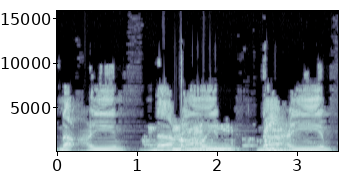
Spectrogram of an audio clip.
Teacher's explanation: Ainnya jangan terlalu ditekan Pak ya, supaya tidak seperti bertasydid.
